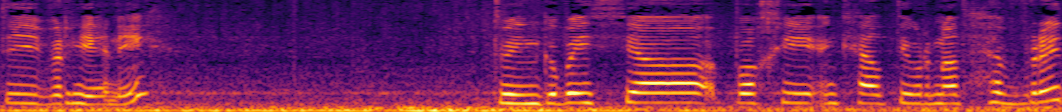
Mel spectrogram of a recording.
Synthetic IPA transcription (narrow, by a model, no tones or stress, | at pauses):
d̥iːvər̥hiɛːni | d̥winɡʊbejθjɔb̥oχiːə̰nkʰajlˠdɪwrnɔd̥həvrɨ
